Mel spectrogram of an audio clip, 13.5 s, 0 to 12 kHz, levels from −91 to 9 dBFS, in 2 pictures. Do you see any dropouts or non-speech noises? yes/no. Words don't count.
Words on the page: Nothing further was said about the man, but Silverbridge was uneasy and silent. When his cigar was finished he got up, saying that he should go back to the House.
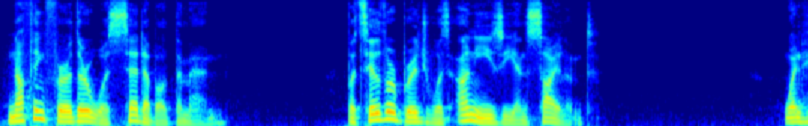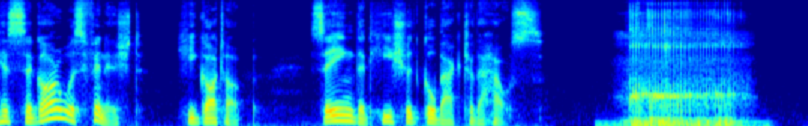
yes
